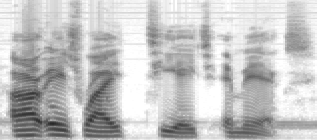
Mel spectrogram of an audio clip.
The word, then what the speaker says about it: Rhythmax: Um, so, and it's spelled R H Y T H M Ax for Rhythmax. Instead of saying Rhythm, Rhythmax.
